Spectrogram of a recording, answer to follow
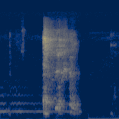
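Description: A steady low buzzing hum, then a person coughs once, loudly, about a second in, heard through a video call's audio.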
